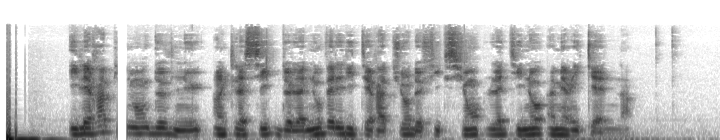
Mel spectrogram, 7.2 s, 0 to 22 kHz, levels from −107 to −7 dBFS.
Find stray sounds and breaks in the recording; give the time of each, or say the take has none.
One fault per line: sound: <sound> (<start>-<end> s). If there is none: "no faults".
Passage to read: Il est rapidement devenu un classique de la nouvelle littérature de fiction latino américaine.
sound: dropout (1.2-1.3 s)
